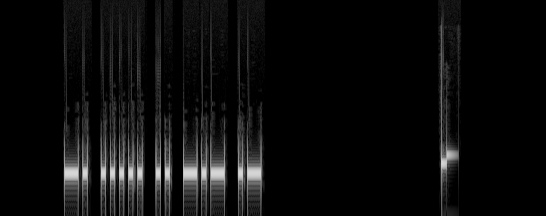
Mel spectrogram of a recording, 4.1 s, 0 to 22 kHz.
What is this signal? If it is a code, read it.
Morse code, heard as a keyed tone, about 34 wpm, 700 Hz. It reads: N5IKA
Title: USA Call Signs 35wpm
